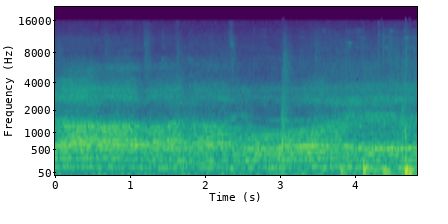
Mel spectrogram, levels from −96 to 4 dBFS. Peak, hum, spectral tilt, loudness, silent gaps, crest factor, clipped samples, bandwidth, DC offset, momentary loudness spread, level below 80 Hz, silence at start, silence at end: -2 dBFS; none; -6.5 dB/octave; -23 LUFS; none; 20 dB; under 0.1%; 15.5 kHz; under 0.1%; 5 LU; -32 dBFS; 0 s; 0 s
